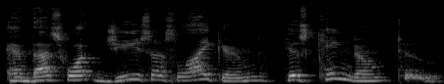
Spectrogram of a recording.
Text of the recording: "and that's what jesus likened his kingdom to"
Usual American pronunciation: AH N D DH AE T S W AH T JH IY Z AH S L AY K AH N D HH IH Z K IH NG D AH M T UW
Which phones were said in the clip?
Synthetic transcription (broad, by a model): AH N DH AE T S W AH T JH IY Z AH S L AY K AH N D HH IH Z K IH NG D AH M T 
